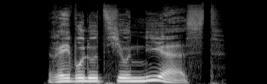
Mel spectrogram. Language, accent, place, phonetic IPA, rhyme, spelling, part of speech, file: German, Germany, Berlin, [ʁevolut͡si̯oˈniːɐ̯st], -iːɐ̯st, revolutionierst, verb, De-revolutionierst.ogg
- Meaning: second-person singular present of revolutionieren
